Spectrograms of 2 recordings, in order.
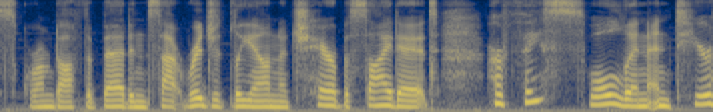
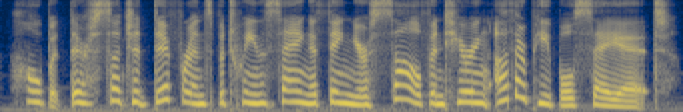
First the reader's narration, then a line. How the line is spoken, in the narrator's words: wailed Anne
